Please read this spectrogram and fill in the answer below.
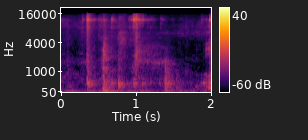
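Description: Footsteps walking across an indoor floor: a few soft knocks about half a second apart.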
